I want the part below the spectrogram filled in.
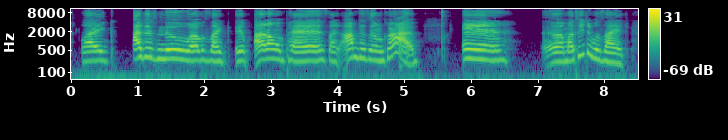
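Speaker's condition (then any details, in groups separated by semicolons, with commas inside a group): Cerebral palsy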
